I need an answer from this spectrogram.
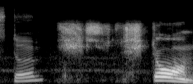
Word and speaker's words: Sturm: That's how it's pronounced. Sturm. Storm. Oh, you have to put it like okay. Sturm. Oh, right. Storm Graz. Okay. And if you hear the I'm German, learning Germany here, bro.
